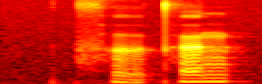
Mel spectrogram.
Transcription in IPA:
t͡sʰɹ̩˨˩t̪ʰə˥n

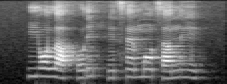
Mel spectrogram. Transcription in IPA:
jɔ˧la˨ho˨˦ɾi˦˨ hĩ˨˦sɛ̃˦ mɔ̃˦˨sa˨˦nĩ˦˨

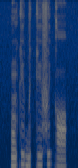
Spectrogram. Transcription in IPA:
ũ˨ki˧bi˨ ki˧fi˦kɔ˧

